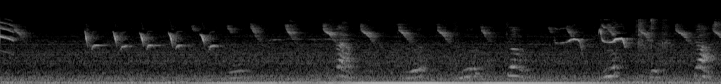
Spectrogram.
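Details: Tiểu mi songbird over a steady low rumble. Its soft song is made of quick downslurred high notes and scattered rising whistles, uneven in spacing.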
